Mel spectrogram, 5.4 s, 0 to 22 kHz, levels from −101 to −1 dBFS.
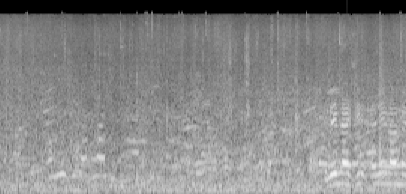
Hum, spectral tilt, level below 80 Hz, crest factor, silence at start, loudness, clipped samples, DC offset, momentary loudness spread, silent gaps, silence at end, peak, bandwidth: none; -4 dB/octave; -36 dBFS; 18 dB; 0 s; -18 LUFS; under 0.1%; under 0.1%; 10 LU; none; 0 s; 0 dBFS; 17 kHz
